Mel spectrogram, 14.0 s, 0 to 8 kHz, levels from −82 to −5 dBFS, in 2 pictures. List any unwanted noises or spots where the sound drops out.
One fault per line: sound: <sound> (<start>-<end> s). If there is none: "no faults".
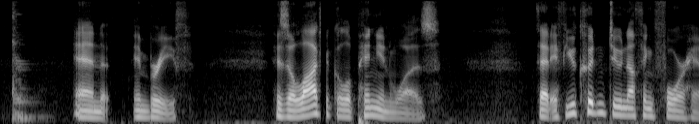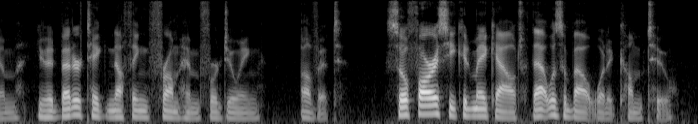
sound: thud (0.1-0.6 s)
sound: dropout (3.2-3.3 s)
